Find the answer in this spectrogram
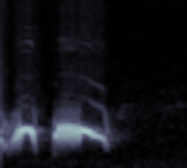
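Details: Decoy spotted dove cooing to lure wild doves: two short, low, hoarse coo notes, the second longer and slightly falling, then silence.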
